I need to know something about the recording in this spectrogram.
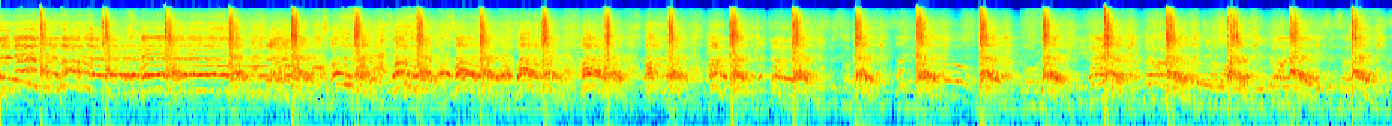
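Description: A crowd of men chants loudly along with the beating.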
